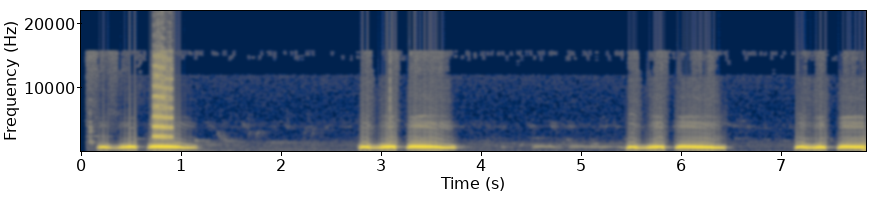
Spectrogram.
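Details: Decoy spotted dove giving its calling coo: four two-part phrases, each a short wavering note followed by a longer, slightly falling coo, repeated about every two seconds in silence.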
